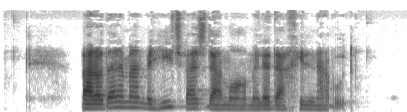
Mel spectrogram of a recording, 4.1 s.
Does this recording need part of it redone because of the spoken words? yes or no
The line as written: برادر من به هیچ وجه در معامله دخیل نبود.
no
